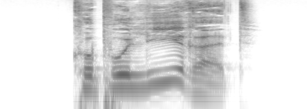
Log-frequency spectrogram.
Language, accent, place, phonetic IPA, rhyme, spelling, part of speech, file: German, Germany, Berlin, [ˌkopuˈliːʁət], -iːʁət, kopulieret, verb, De-kopulieret.ogg
- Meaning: second-person plural subjunctive I of kopulieren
